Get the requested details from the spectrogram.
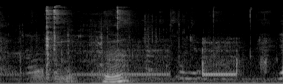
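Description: A telephone is dialed to order cosmetics seen on television: a couple of sharp handset clicks, then steady electronic keypad tones, a long held beep and a shorter higher one, with faint background murmur.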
